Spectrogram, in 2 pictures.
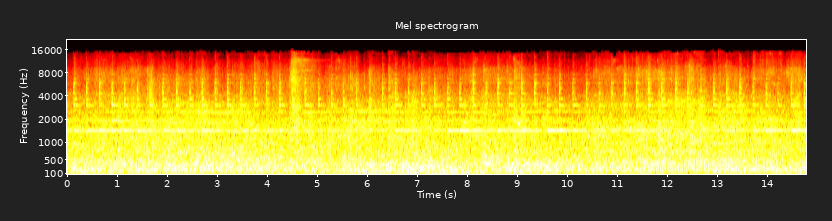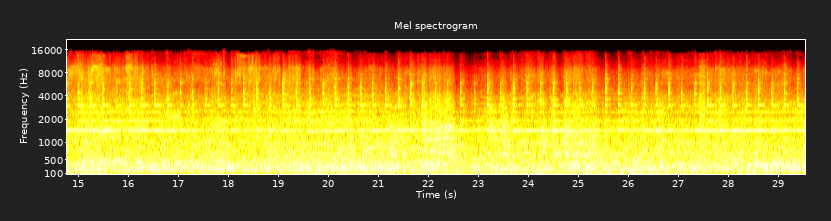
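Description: Double-stack intermodal freight train of loaded well cars rolling past: steady rumble and clatter of steel wheels on rail, with a steady high-pitched squeal running through it.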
